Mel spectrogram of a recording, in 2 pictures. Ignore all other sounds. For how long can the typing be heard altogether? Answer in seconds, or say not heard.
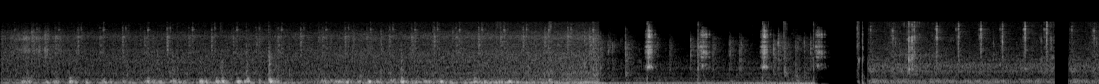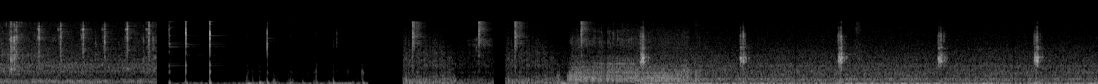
8 s.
